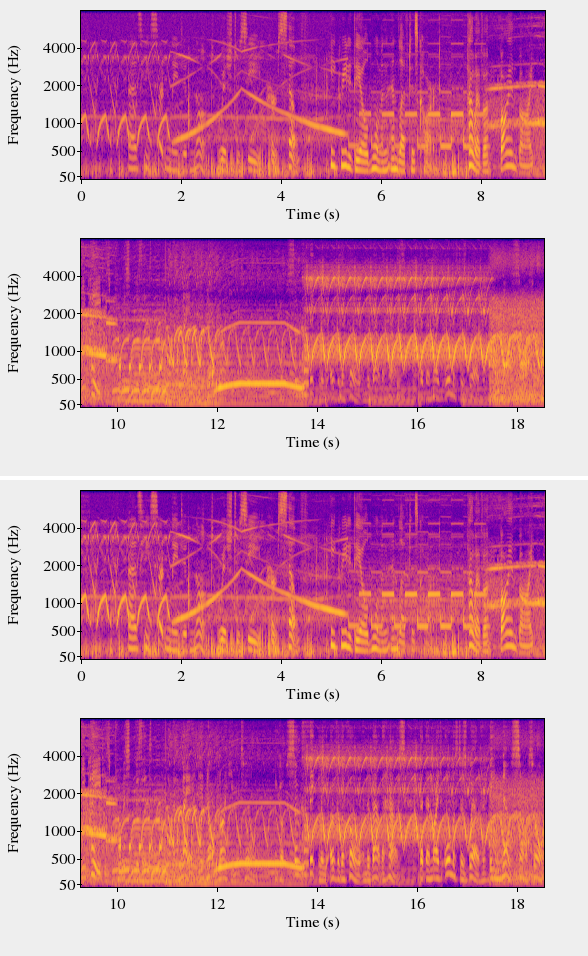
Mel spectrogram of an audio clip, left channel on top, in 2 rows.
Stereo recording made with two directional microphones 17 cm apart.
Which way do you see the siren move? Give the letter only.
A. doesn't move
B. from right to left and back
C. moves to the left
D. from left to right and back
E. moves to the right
C.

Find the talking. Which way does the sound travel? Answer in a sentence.
In this clip you hear the talking go left and come back.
